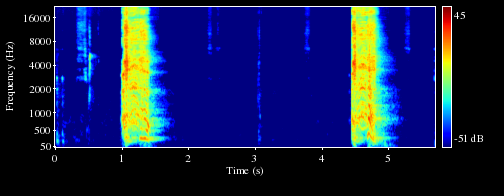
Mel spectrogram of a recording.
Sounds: Cough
